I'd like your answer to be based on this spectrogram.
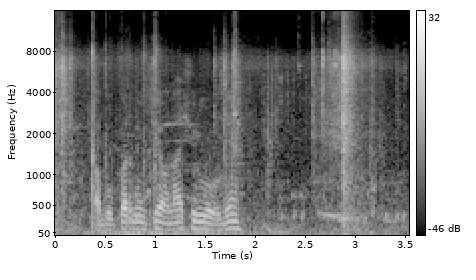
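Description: Highflyer pigeons in a cage give soft, low cooing close by, under a voice talking through most of the clip, with a faint flutter near the end.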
